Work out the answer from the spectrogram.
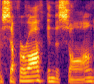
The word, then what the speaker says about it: Sephiroth: I pronounce it like this, Sephiroth. In the song, the lyric is like Sephiroth, like it ends with like an S.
